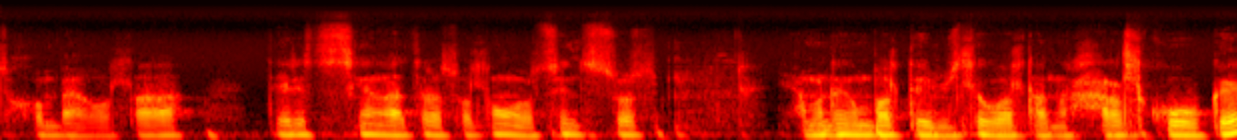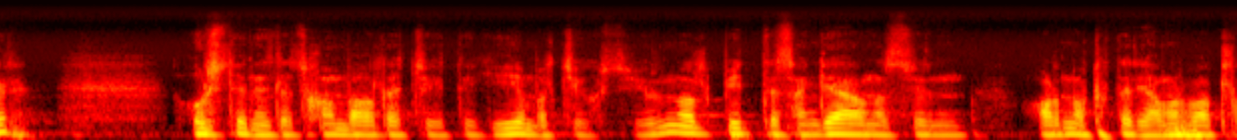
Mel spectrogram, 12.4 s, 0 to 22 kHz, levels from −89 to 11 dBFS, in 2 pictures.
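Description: DECT cordless phone buzz runs through the whole clip, a thin, steady buzz sitting roughly 40 dB below the main sound. A nearby DECT handset or base fires a radio burst every 10 ms, and the audio circuitry rectifies it into a 100 Hz tone rich in harmonics.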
